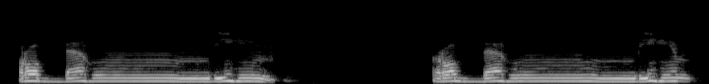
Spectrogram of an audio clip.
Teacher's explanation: you're still putting in the ghunnah from the nose, but you're not pressing the lips together in a strong way to make that strong meme sound. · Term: ikhfa shafawi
